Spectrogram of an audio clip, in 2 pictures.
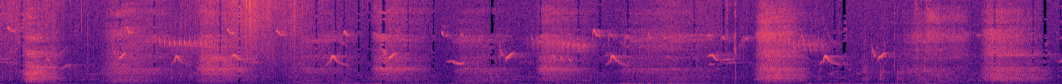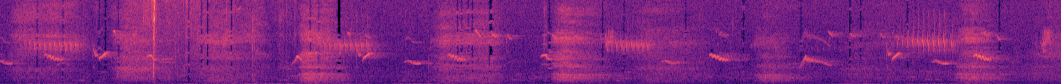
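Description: Small birds chirping outdoors: many short, high notes, some rising and some falling, repeated throughout. Under them are soft, faint bursts of noise every second or two.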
